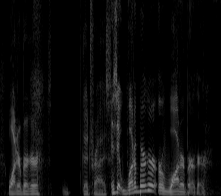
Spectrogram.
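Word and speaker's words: Whataburger: So, people's accents in the south have a little R there with a W. So, Waterburger. Go to Waterburger. So it sounds like water burger. It's what a burger.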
